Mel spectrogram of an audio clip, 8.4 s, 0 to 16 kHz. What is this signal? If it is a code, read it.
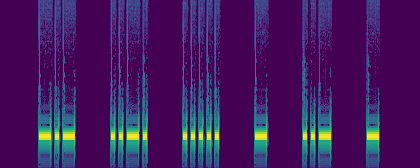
Morse code, heard as a keyed tone, about 15 wpm, spaced as for 9 wpm, 700 Hz. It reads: KF5TUT
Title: USA Call Signs - 6 Characters - 3x Character Spacing - 15wpm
